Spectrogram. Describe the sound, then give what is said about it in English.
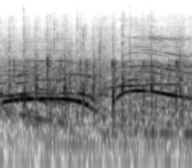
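Crowd applause for a bluegrass radio host at a live show, scattered clapping and some cheering, with a sustained voice carrying over it. “Big round of applause for Tom Henderson.”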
